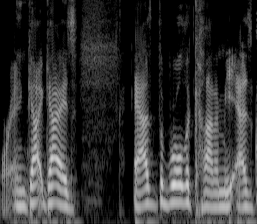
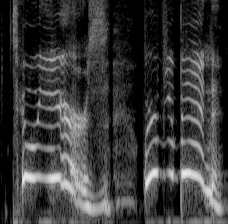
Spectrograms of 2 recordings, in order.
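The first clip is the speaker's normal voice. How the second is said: laughing, much higher squeaky voice; mock squeal; 5 dB louder, slower than usual. Host teasing his long-gone cohost in a laughing, much higher squeaky voice.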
